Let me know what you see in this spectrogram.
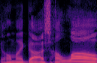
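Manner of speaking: voice lifted high and light, put-on. Imitating how an uncle acted and talked: put-on higher voice. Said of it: "more of a higher voice".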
